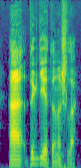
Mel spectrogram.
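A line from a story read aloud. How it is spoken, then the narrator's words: Gentle question. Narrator (Russian): я заинтересовался и ласково спросил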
